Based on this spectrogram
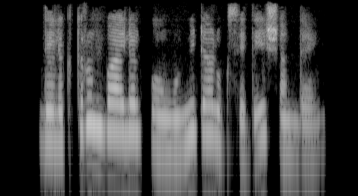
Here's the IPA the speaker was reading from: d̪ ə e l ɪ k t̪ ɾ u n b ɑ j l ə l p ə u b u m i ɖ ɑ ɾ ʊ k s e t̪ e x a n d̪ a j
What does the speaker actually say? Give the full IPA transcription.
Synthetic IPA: d̪ ə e l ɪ k t̪ ɾ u n b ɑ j l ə l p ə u m u m i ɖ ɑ l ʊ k s e d̪ e ʃ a n d̪ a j

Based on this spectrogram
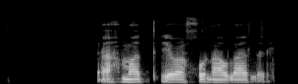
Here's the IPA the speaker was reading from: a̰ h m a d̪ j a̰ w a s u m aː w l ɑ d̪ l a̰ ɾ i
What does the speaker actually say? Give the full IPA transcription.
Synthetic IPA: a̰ h m a d̪ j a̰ w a x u n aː w l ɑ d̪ l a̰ ɾ i

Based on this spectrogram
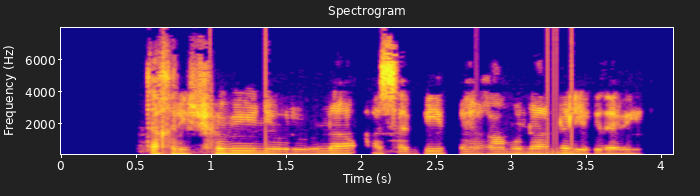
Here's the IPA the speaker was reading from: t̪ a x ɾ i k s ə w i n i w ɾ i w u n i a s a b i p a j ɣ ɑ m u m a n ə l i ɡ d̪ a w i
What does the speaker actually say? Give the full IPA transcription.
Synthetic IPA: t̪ a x ɾ i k ʃ ə w i n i w ɾ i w u n a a s a b i p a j ɣ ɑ m u n a n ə l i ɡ d̪ a w i

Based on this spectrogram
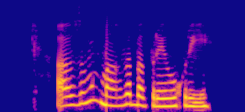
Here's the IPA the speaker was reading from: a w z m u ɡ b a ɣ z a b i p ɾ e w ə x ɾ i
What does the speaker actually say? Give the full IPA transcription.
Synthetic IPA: a w z m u ɡ m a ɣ z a b a p ɾ e w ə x ɾ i

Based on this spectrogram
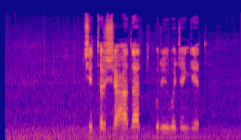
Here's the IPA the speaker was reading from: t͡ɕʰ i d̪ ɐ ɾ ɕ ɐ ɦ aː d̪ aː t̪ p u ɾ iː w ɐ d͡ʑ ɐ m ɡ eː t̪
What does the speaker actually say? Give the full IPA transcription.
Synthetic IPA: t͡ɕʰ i t̪ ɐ ɾ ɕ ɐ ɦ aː d̪ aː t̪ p u ɾ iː w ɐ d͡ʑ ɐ ŋ ɡ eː t̪

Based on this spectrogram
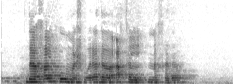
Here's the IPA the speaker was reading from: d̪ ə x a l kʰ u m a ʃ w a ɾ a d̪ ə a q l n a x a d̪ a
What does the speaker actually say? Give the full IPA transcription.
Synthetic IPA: d̪ ə x a l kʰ o m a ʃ w a ɾ a d̪ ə a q l n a x a d̪ a

